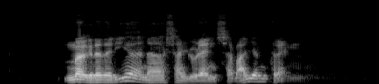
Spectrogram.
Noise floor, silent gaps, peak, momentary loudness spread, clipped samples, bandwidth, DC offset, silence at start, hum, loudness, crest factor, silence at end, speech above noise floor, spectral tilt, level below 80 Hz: -73 dBFS; none; 0 dBFS; 16 LU; under 0.1%; 10.5 kHz; under 0.1%; 0.65 s; none; -22 LUFS; 24 dB; 0.95 s; 51 dB; -6.5 dB/octave; -62 dBFS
